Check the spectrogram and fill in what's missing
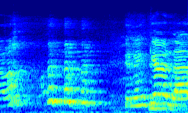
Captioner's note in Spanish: Risas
